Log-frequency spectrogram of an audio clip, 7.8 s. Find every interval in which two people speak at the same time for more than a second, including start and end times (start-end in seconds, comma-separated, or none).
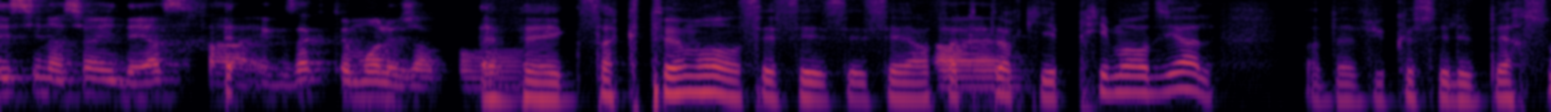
none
